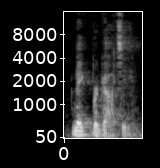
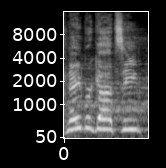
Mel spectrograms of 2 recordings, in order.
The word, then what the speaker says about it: Bargatze: Natebargatze.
